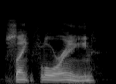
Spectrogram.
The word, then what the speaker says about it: St. Florian: called St. Florian, F-L-O-R-I-A-N, named after some saint, probably this patron saint of shoelaces or whatever, I don't know. And it, of course, is pronounced St. Florine, in case you were wondering. But out a little ways from St. Florine, in between St. Florine and Petersville, P-E-T-E-R-S-V-I-L-L-E, Petersville, there's an old renovated barn.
